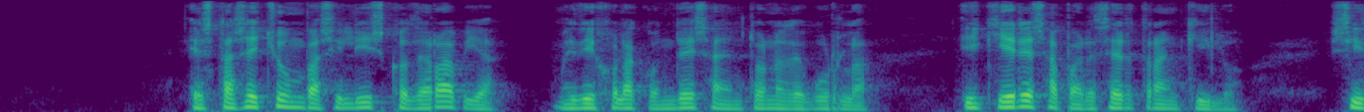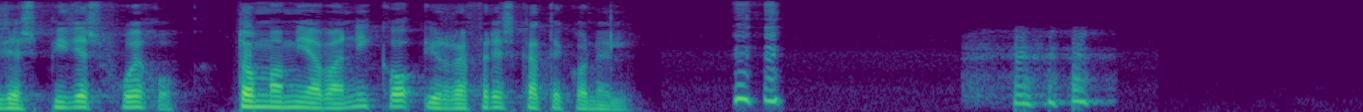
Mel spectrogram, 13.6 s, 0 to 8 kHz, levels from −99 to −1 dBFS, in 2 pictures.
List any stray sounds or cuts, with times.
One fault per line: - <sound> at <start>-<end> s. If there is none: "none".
- laugh at 10.5-10.8 s
- laugh at 11.6-12.4 s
